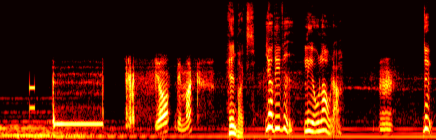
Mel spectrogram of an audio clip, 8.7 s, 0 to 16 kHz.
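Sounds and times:
longer steady telephone line tone: 0.6s - 2.2s
speech: 3.2s - 6.9s, 7.6s - 8.7s.

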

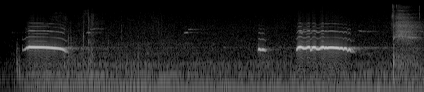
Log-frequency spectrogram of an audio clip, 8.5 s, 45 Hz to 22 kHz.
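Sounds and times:
Tawny Owl hooting: 0.4s - 2.0s, 5.1s - 7.6s.

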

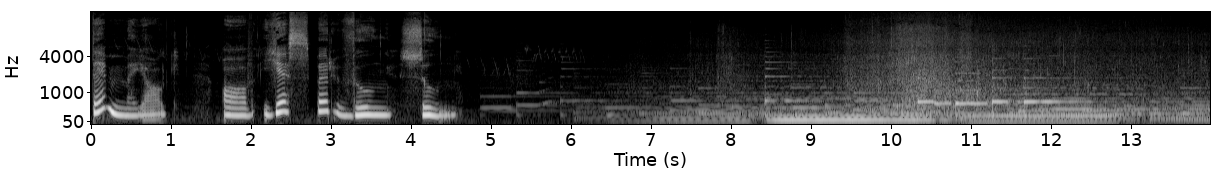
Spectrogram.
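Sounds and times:
speech: 0.0s - 4.7s
sustained gentle musical tones: 4.9s - 13.9s
ocean waves washing onto a beach: 7.4s - 13.9s.

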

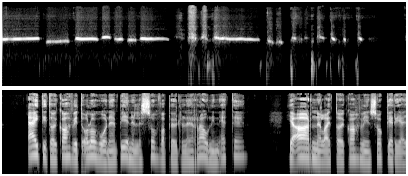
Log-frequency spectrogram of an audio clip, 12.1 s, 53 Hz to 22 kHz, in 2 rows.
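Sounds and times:
man whistling a cheerful melody: 0.0s - 5.6s
speech: 6.5s - 9.8s, 10.4s - 12.1s.

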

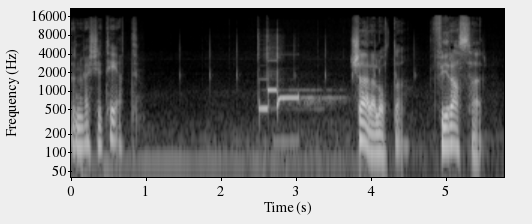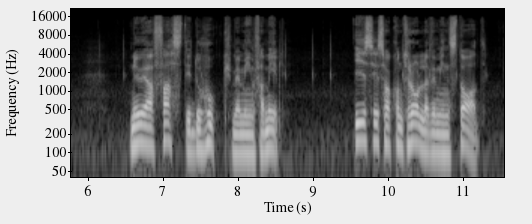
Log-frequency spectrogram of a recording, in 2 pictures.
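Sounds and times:
speech: 0.0s - 1.0s, 3.8s - 5.6s, 6.6s - 8.7s, 9.5s - 11.5s
mobile phone keypad tones while typing a text message: 2.5s - 3.8s.

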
